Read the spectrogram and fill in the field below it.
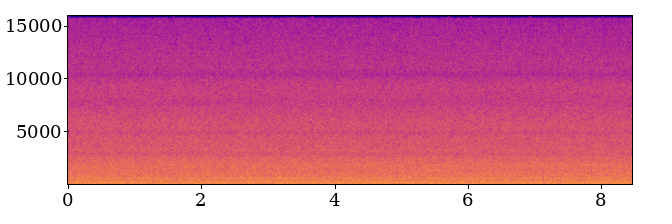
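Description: A mountain stream rushes over rocks.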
